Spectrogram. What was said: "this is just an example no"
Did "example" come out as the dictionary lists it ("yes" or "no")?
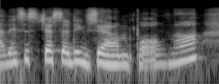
yes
